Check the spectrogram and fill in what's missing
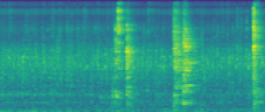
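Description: A metal lid is set onto a cooking pot while shukto simmers with lau, potato, bitter gourd and prawns. A few short clanks and clatters sound close by over a low bubbling cooking hiss, with no talking.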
